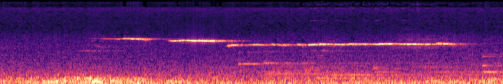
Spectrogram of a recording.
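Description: White-throated Sparrow: a few clear, high whistles step down into one long held note with a slight vibrato. A low rumble of background noise runs underneath.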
